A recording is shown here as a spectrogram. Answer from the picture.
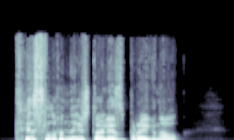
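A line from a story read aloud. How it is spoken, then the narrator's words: Laughing. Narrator (Russian): рассмеялся Эдик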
